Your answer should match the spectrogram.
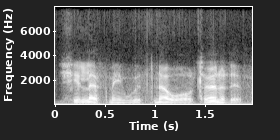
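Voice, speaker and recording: An actor playing a cynical, unflappable private detective, terse and dry, in vintage radio drama style. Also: male voice, sits low, normal speed, a bit bright, muffled recording. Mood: hard-boiled narrating. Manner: terse, hard-boiled, dry. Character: cynical, unflappable male private detective narrating his case.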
